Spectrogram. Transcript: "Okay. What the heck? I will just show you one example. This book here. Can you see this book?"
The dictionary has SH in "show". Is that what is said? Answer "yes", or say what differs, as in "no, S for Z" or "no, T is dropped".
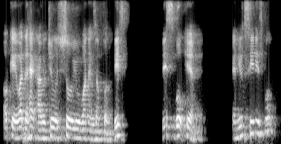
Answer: yes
